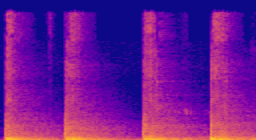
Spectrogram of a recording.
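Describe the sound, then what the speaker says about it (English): A delicate hammer drives a shaft into the handle of an antique polishing iron, four close, evenly spaced taps with short ringing decay and no talk. "very delicate hammer to hammer it in"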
